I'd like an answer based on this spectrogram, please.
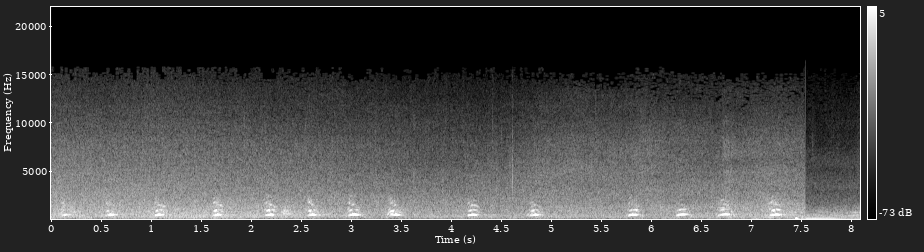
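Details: Steady barrage of Basset Hound bays on Exmouth beach during a walk of 37 hounds covering four miles: around fifteen resonant, mid-pitched barks in quick, uneven succession, roughly two per second, over a constant noisy outdoor background.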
